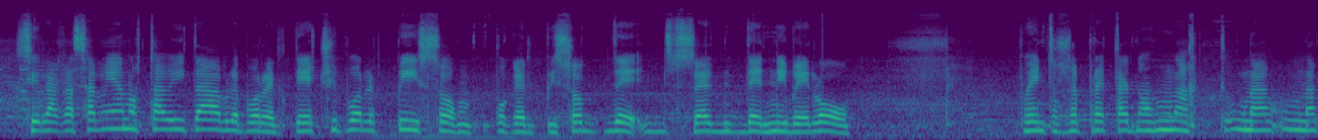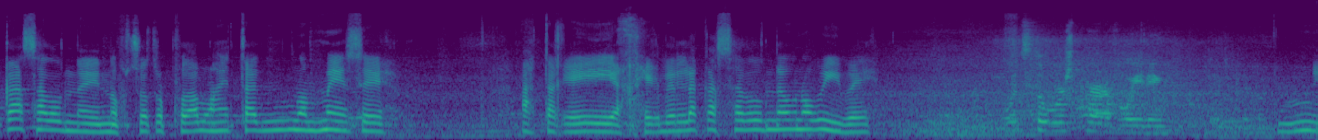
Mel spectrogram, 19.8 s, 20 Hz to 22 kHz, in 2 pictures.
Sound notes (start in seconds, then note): 2.9 speaking spanish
